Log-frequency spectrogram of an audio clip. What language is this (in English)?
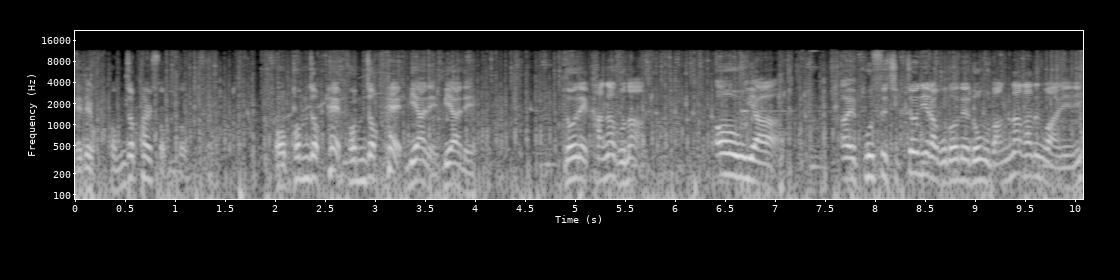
Korean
